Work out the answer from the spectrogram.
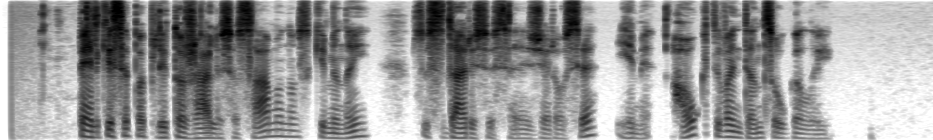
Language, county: Lithuanian, Panevėžys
